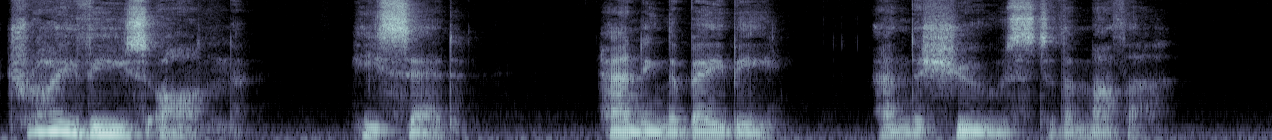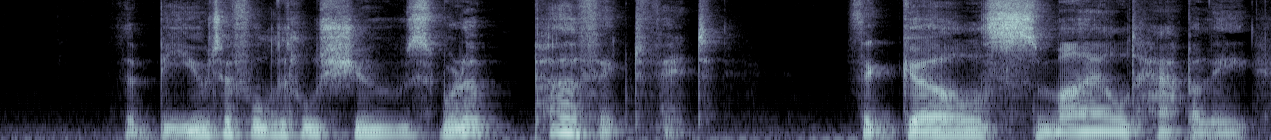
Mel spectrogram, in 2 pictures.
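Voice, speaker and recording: A man reads a storybook aloud in a low, husky voice. He takes his time and lets the pitch rise and fall widely, giving the narration a dramatic, expressive shape. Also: measured pace.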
